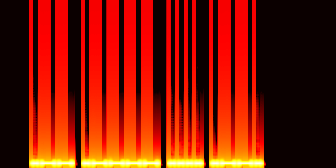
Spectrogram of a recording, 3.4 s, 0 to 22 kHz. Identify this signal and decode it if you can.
Morse code, heard as a keyed tone, about 28 wpm, 700 Hz. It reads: W1HP
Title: USA Call Signs - 4 Characters - Repeated 3x - 28wpm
